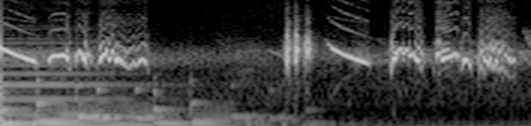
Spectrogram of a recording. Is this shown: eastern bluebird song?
yes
